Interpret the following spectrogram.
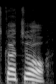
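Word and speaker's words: catch: सी एच का च टी यहां पे साइलेंट होगा ए का उच्चारण ऐ के रूप में होगा कैच हो गया क्लियर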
